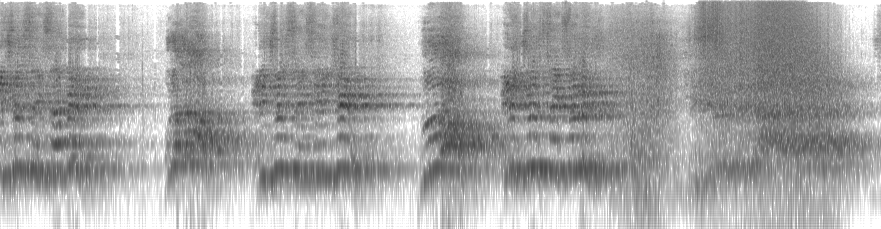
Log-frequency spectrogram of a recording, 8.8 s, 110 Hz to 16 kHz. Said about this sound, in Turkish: ve geleneksel yoklama sıra Atatürk'ün öğrencilik dönemindeki numarası 1283'e geldiğinde tüm Harbiyeliler ayağa kalkarak içimizde diye bağırdı. O anlarda tüyler diken dikendi.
